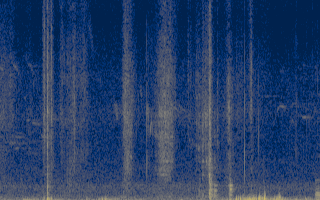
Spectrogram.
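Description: A few sharp wooden clicks and knocks with low shuffling as the rustic wooden shave horse is handled and gripped by its loose legs, busier near the end.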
